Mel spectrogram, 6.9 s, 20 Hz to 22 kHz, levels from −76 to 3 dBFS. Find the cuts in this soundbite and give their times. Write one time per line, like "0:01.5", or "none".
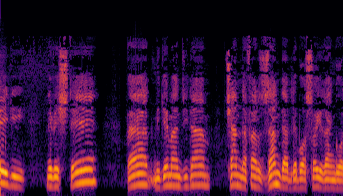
none

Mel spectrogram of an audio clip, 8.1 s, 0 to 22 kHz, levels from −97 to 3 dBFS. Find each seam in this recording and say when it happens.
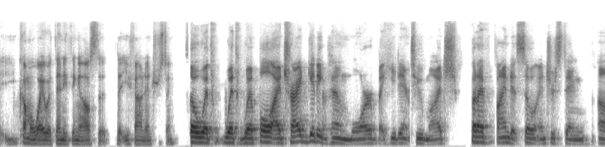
0:04.3
0:05.5
0:06.2
0:06.6

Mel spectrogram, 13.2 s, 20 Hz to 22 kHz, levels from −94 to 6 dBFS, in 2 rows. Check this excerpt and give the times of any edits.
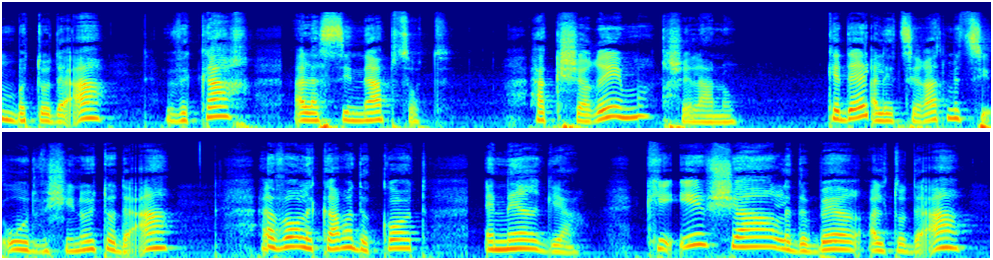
0:01.9
0:04.4
0:05.8
0:08.4
0:09.7

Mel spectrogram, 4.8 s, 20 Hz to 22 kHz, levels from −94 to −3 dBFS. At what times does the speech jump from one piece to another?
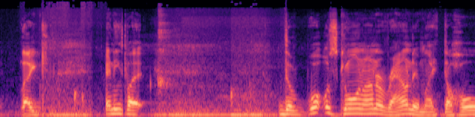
0:01.2

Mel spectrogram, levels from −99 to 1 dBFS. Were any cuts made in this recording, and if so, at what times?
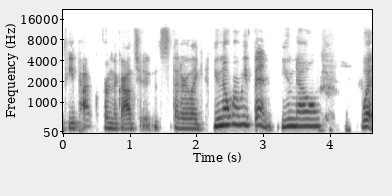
0:02.2

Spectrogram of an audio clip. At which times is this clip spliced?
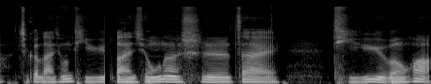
none

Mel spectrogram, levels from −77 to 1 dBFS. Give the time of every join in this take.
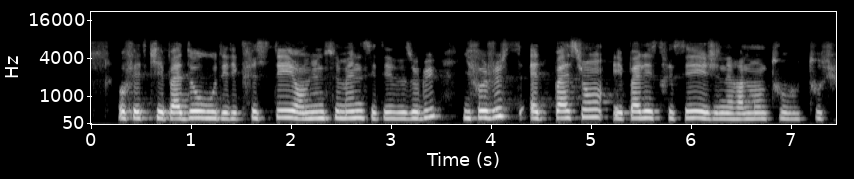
0:02.8

